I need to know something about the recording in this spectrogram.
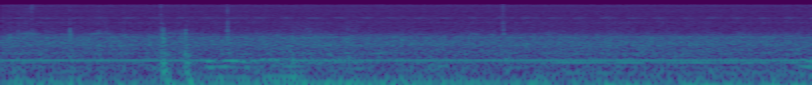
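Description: Steady faint background hiss with a low electrical hum and a thin steady tone, and a faint click about a second in.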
